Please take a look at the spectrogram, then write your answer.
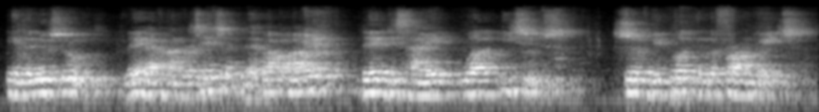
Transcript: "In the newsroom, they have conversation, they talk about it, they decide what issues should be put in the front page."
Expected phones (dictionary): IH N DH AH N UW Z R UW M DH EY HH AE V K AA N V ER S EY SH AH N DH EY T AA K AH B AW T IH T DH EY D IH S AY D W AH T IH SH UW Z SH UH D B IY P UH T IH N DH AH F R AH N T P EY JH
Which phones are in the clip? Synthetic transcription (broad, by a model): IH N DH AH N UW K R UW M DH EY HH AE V K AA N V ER S EY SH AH N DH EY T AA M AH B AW IH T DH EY D IH S AY D W AH T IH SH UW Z SH UH D B IY P UH T IH N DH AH F R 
